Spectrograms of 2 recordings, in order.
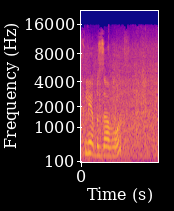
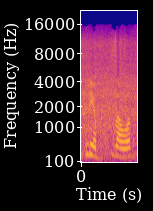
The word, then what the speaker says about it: хлебзавод: Вот здесь хлебозавод. Ну, правильно говорить, не хлебозавод, а хлебзавод. Это я знаю. Но у нас по привычке почему-то мы его называем хлебозавод.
